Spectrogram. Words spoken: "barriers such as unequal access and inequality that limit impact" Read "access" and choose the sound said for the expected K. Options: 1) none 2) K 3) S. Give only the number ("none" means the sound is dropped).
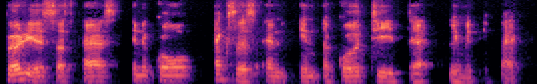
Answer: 2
